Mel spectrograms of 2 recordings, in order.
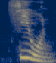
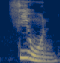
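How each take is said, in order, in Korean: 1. 그 자음은 ts 소리입니다. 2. 그 자음은 ts 소리입니다.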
